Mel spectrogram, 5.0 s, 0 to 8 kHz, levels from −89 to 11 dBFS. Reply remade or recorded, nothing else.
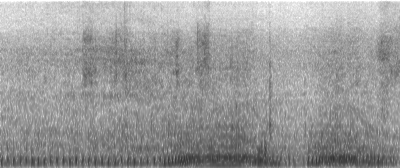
remade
